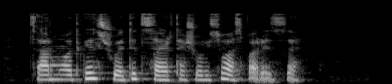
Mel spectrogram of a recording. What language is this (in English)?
Georgian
